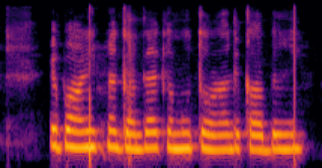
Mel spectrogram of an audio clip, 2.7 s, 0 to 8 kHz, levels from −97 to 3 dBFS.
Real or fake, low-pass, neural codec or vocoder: fake; 7.2 kHz; codec, 44.1 kHz, 7.8 kbps, Pupu-Codec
